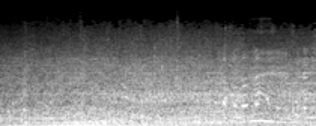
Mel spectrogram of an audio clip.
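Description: A bus engine running steadily close by, a constant low hum, with faint voices in the background.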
